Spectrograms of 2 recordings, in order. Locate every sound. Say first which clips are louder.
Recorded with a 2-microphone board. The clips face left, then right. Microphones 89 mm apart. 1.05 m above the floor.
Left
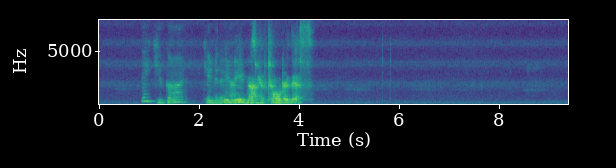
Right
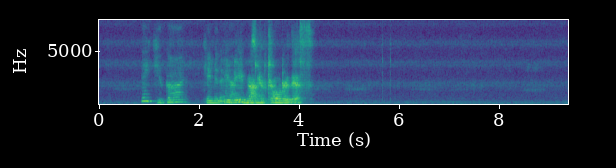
0.8 s a woman speaking: right 4 dB; 5° left (ahead or behind), 0.6 m
2.5 s a woman speaking: left 5 dB; 20° left (ahead or behind), 1.1 m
